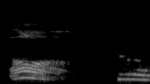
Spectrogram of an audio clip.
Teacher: It's called lateral because the tip of the tongue is placed on the alveolar ridge and air escapes through the mouth laterally along both sides of the tongue. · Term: lateral sound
